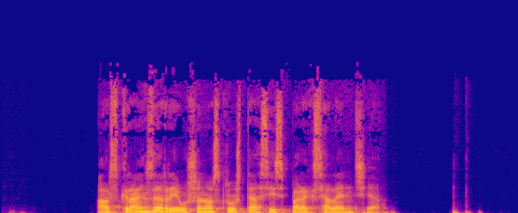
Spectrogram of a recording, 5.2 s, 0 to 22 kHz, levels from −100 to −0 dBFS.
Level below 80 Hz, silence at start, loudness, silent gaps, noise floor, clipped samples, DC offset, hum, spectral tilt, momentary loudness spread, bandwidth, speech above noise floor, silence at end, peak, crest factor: -42 dBFS; 1 s; -16 LUFS; none; -90 dBFS; under 0.1%; under 0.1%; none; -6.5 dB/octave; 21 LU; 14 kHz; 75 dB; 0.5 s; -2 dBFS; 16 dB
